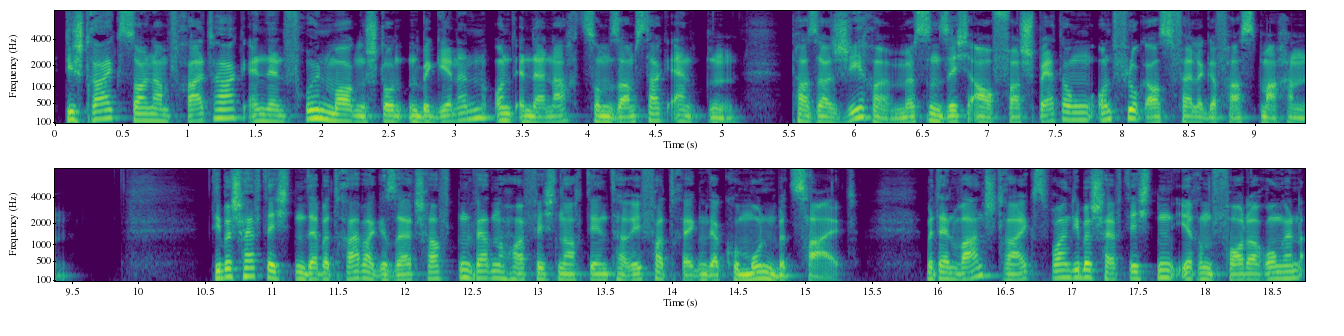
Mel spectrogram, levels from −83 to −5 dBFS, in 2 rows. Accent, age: German, 30-49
